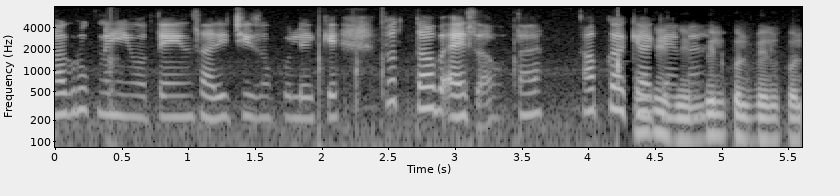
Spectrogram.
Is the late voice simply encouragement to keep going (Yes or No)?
No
